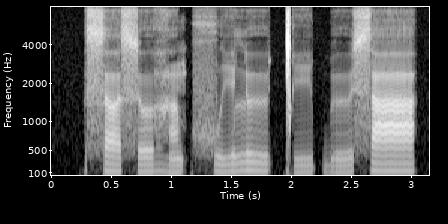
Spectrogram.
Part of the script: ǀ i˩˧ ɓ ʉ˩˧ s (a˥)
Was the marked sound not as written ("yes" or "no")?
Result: no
